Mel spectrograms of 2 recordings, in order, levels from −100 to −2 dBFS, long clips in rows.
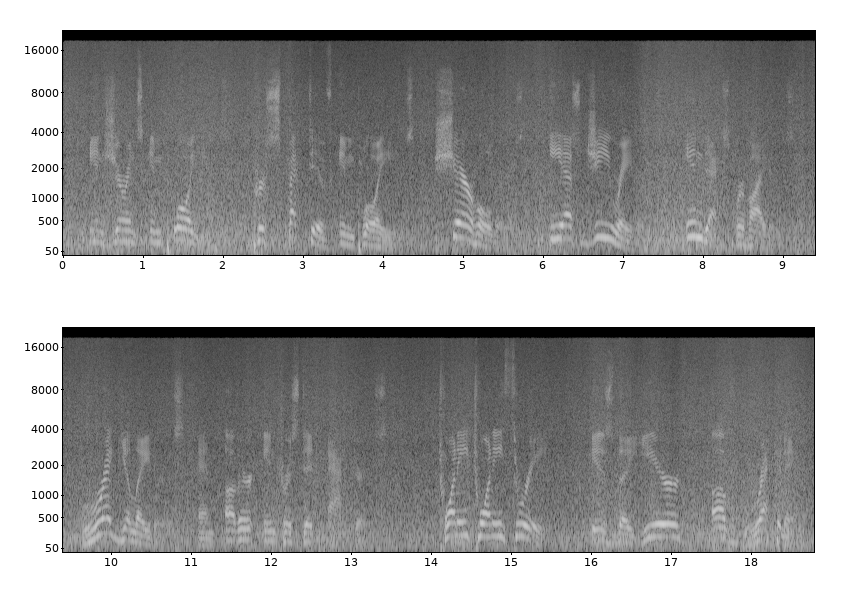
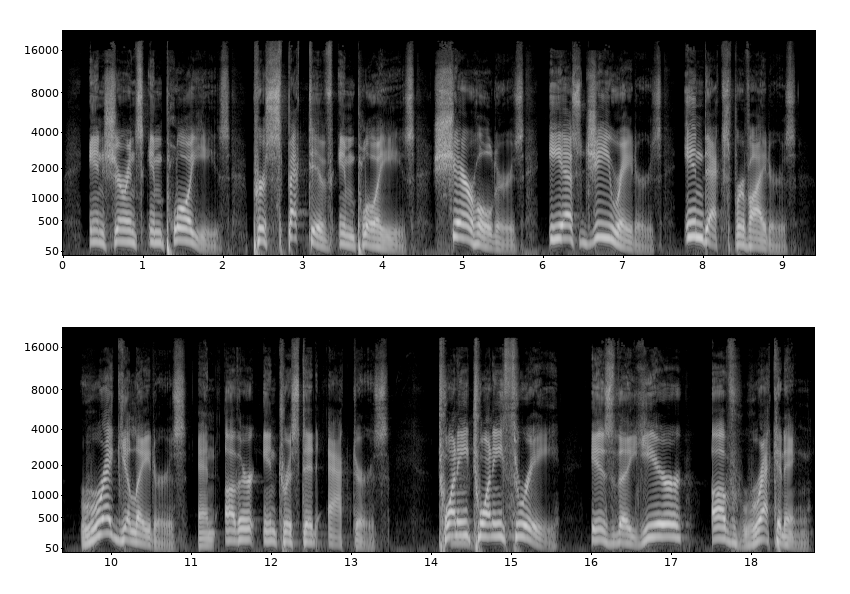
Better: second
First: hiss; loud; throughout; 4 dB below the speech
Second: none

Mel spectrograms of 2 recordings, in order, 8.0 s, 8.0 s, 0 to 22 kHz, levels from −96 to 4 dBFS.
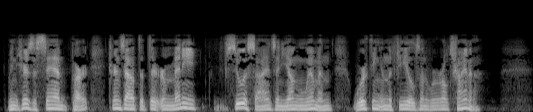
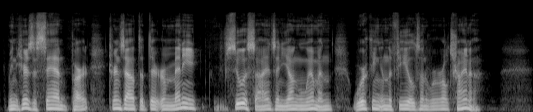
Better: second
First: garbled, watery; badly; nothing above 5.5 kHz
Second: none

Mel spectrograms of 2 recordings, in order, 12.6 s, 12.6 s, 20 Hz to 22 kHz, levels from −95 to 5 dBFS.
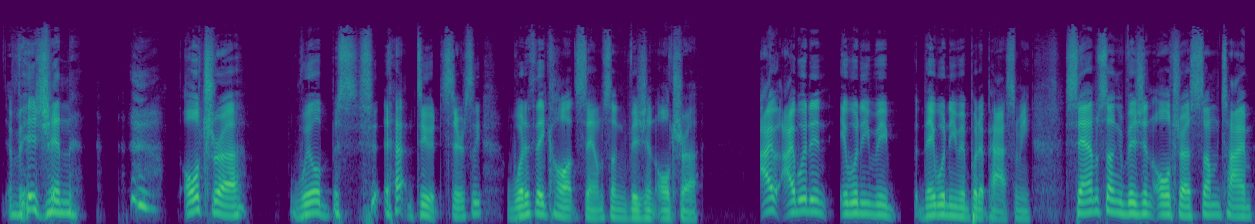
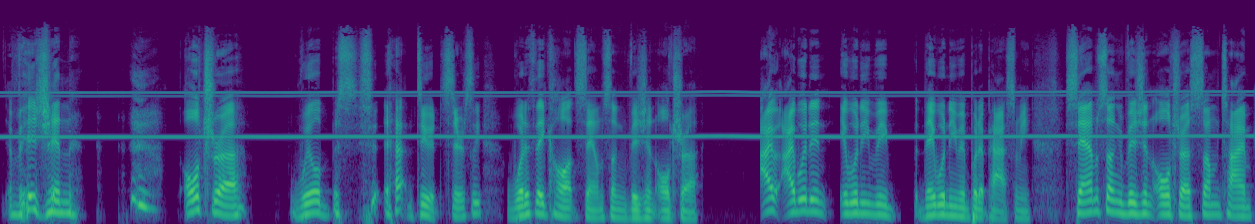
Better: first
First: none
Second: high-pitched whine; noticeable; throughout; 2 kHz, 15 dB below the speech

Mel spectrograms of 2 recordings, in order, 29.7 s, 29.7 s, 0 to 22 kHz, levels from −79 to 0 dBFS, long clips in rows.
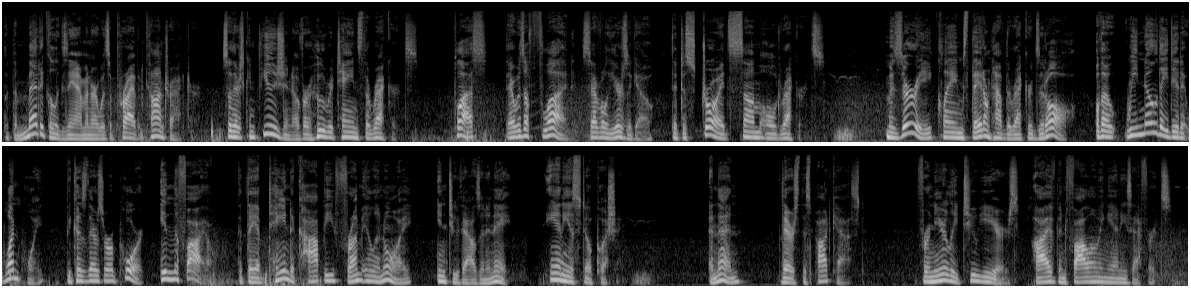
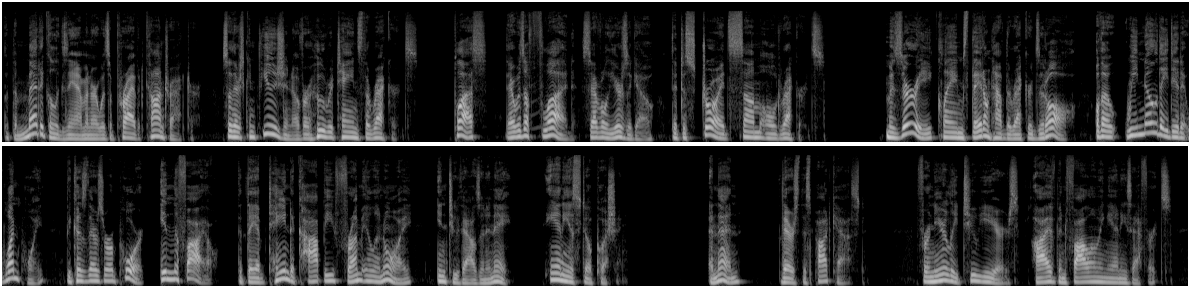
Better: second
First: wind noise on the microphone; occasional gusts; 25 dB below the speech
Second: none

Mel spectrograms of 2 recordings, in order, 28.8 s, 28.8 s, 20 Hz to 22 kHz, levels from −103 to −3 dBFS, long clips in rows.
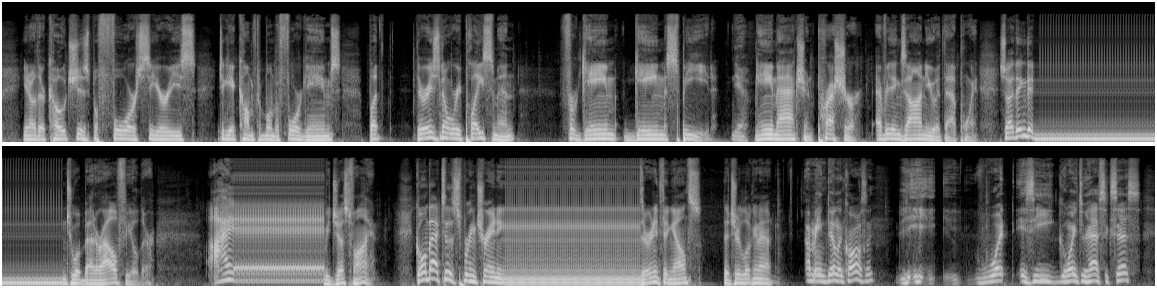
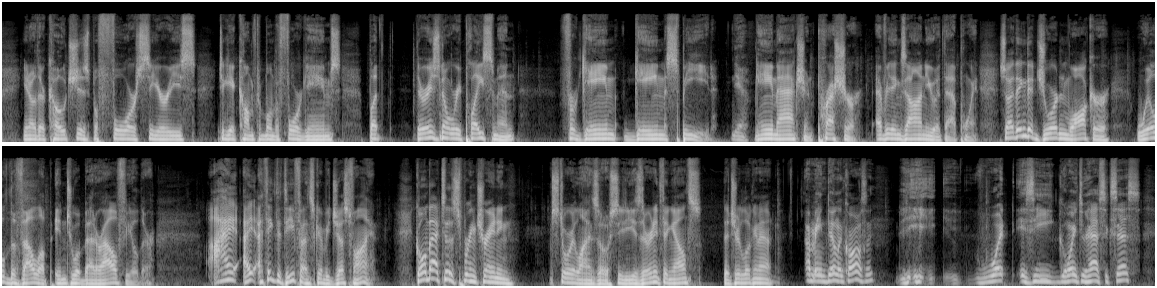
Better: second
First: audio freezing; at 13 s for 2 s, at 17 s for 1 s and at 21 s for 1.5 s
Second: none

